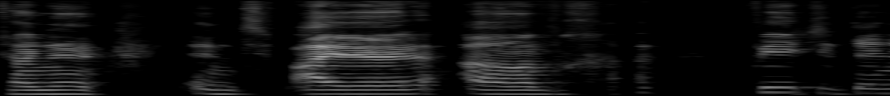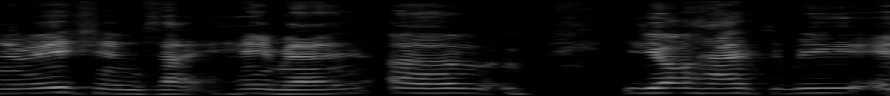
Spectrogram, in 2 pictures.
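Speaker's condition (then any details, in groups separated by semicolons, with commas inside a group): Cerebral palsy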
